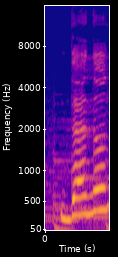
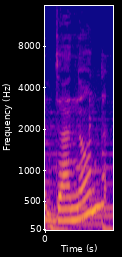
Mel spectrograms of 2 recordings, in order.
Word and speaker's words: Danone: Danone change d'orthographe aux USA et s'écrit Danone pour que les Américains le prononcent bien Danone et non pas Dan One.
